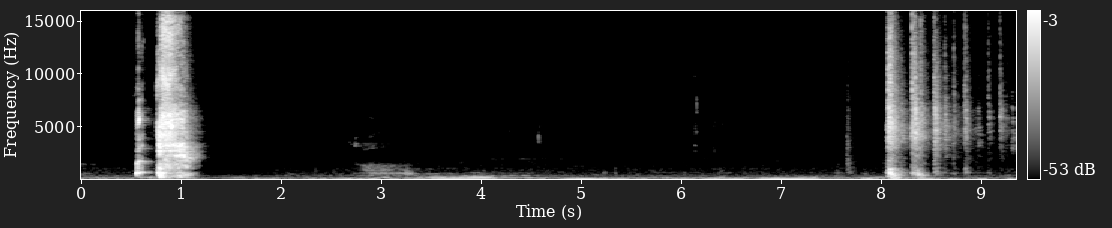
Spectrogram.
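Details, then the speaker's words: Strong sneezes: two forceful sneezes, then quiet breathing and sniffing, then another burst of sneezes; the sneezer says it was so big. "Oh my god. Excuse me. It was so big. Whoa. I sneezed on you. Excuse me."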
